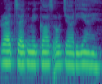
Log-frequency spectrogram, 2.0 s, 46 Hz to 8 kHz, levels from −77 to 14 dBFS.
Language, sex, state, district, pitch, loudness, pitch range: Hindi, female, Arunachal Pradesh, Lower Dibang Valley, 160 Hz, -16 LUFS, 155-165 Hz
